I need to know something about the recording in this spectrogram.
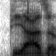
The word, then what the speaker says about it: Piazza: And then for Team Italy, Mike Piazza, because I'm Italian, so I'm gonna say it correctly. Piazza rocking that stash.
